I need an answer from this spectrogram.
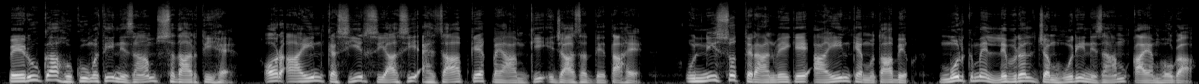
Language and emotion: Urdu, neutral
